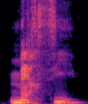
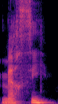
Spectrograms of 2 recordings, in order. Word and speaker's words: merci: It was this word that taught me something useful in French, and that is that you always emphasize the last syllable of any word.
